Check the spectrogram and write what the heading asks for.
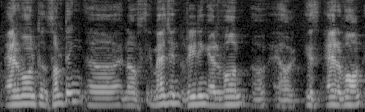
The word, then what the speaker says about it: Erehwon: Now imagine reading Erehwon, is Erehwon, it's not H. He corrected me, H is silent, and therefore we had our morning jokes. It's Erehwon Consulting. If you read Erehwon other way around, is now here.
